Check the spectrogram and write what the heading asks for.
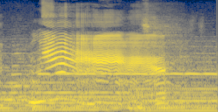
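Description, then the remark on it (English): A person does a drawn-out, wavering meow imitation lasting over a second, pitched high and nasal like a cat, loud against a faint steady background. “Oh my God! It's the cat people.”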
